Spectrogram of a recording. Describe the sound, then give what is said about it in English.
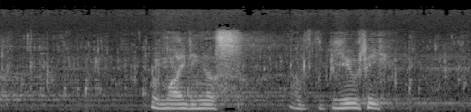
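A soft, steady trickle of running water murmurs in the background at Mount St. Alphonsus while a person speaks clearly over it in the foreground. “You might hear the gentle trickle of water in the background,”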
